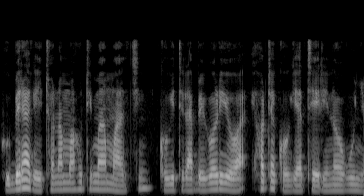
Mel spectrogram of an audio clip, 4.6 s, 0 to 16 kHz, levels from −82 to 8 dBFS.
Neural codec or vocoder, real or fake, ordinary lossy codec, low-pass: none; real; none; 7.2 kHz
